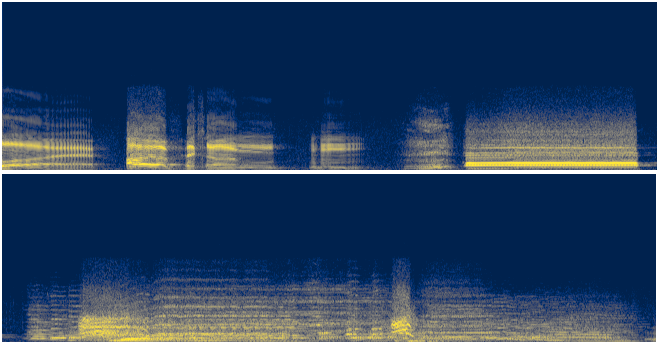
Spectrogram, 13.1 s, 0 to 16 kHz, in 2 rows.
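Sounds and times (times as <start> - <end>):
orchestral score: 6.8 - 13.0.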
